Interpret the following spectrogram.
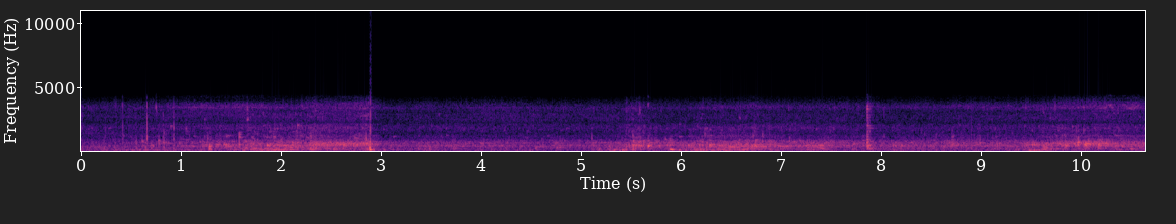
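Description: Scuba diver's exhaled bubbles gurgling underwater in swells about every four seconds, with two sharp clicks.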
